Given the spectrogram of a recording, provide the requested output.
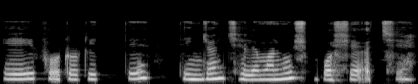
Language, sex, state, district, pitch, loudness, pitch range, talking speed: Bengali, female, Assam, Hailakandi, 240 Hz, -17 LUFS, 230-270 Hz, 100 wpm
